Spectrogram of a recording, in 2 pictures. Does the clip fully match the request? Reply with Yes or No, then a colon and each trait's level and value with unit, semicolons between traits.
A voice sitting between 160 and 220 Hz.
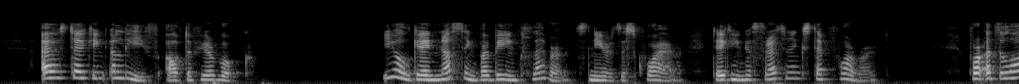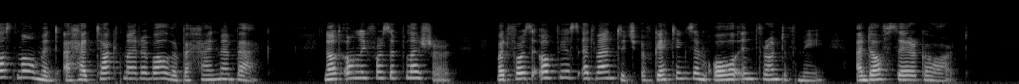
No: high, 235 Hz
